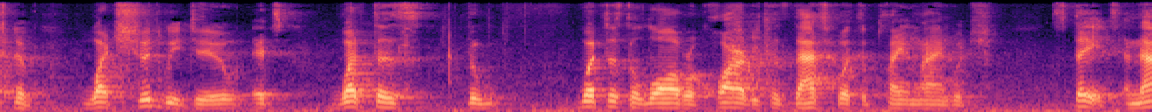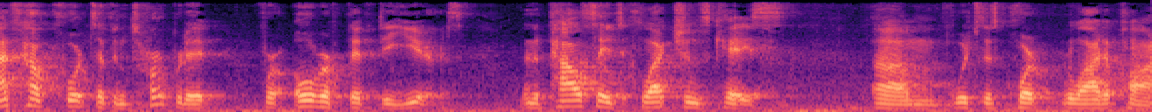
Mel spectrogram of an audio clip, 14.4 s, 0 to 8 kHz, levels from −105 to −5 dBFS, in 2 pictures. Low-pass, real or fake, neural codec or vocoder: 7.2 kHz; fake; codec, 16 kHz in and 24 kHz out, 2.2 kbps, FireRedTTS-2 codec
